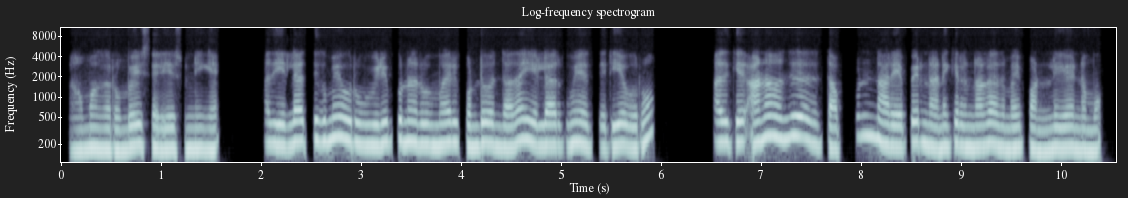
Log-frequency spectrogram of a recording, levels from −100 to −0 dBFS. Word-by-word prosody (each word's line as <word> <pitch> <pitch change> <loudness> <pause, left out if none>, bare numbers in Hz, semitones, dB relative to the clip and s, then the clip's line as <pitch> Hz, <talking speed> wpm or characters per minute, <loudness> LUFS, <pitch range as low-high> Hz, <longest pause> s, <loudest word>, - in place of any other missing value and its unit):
ஆமாங்க 175 +1 0
ரொம்பவே 180 +4 +1
சரியாக 175 -1 +1
சொன்னீங்க. 175 0 0 0.5
அது 205 - -2
எல்லாத்துக்குமே 220 +3 +1
ஒரு 215 -2 +1
விழிப்புணர்வு 210 0 +1
மாரி 205 +1 +2
கொண்டு 190 +2 +2
வந்தா 185 -2 0
தான் 230 +1 +2
எல்லாருக்குமே 195 +1 0
அது 185 - -6
தெரிய 185 +2 0
வரும். 215 - -1 0.6
அதுக்கு 215 0 +1
ஆனா 230 +5 +3
வந்து 245 +2 +2
அது 215 -3 -1
தப்புன்னு 260 +10 -4
நெறைய 190 -3 +2
பேரு 215 -1 0
நெனைக்கிறனால, 185 +1 0
அது 185 - 0
மாரி 180 +1 0
பண்ணலையோ 175 +2 0
என்னமோ. 170 -1 -1
195 Hz, 160 wpm, -22 LUFS, 180-215 Hz, 0.6 s, ஆனா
